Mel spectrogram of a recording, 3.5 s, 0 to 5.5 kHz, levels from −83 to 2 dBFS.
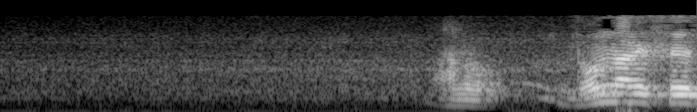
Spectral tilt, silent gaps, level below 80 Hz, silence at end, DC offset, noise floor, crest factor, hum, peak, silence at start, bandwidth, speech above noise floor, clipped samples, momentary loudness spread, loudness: -9.5 dB/octave; none; -64 dBFS; 0 s; under 0.1%; -49 dBFS; 20 dB; none; 0 dBFS; 2.15 s; 4 kHz; 34 dB; under 0.1%; 21 LU; -17 LUFS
